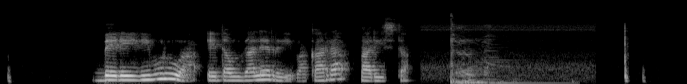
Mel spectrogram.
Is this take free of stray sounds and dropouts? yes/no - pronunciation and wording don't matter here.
no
